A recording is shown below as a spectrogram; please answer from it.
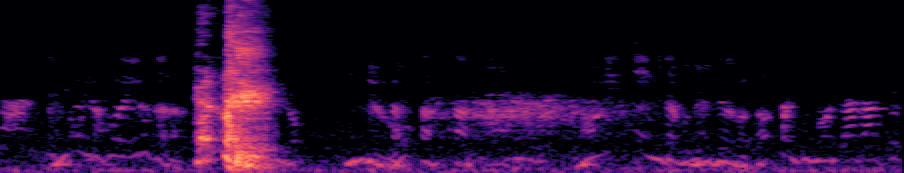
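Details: One loud, sharp sneeze bursts out over quiet talk in a small room, startling a cat; an ordinary sneeze.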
